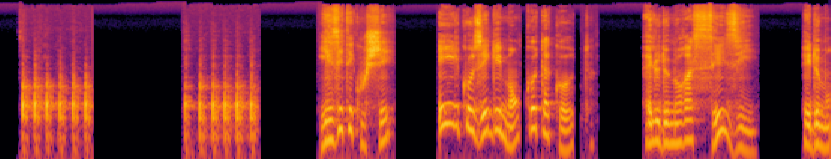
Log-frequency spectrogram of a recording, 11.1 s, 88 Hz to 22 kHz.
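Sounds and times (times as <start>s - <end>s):
soft knocking on a bedroom door by a servant: 2.5s - 3.5s
speech: 4.3s - 8.0s, 8.6s - 11.0s.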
